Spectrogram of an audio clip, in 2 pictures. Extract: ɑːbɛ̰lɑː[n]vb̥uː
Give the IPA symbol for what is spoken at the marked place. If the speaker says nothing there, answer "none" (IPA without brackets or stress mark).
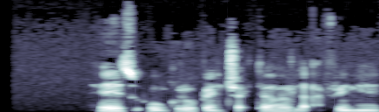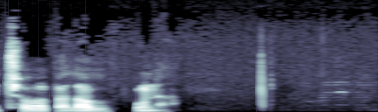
none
